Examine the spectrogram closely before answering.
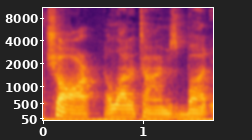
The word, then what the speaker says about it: char: It's it's pronounced char a lot of times but it's actually stands for character. uh we just don't pronounce it care because that would be that would be weird sounding and char it just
